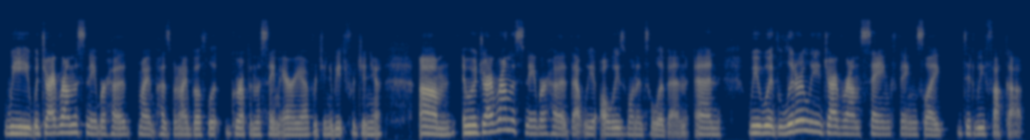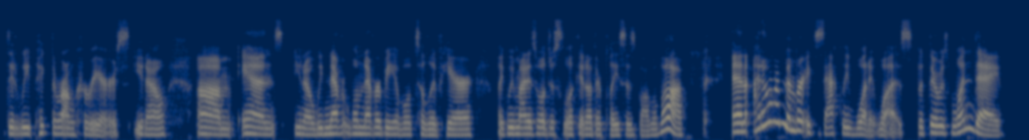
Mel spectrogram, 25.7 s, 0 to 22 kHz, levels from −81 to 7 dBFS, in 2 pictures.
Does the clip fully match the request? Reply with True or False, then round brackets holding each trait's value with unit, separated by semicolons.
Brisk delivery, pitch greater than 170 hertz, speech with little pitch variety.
False (225 wpm; 185 Hz; 3.0 semitones)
